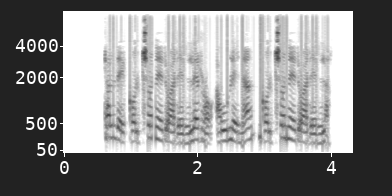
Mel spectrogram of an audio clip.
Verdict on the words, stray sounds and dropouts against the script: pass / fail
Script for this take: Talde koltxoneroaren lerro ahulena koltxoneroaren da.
fail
